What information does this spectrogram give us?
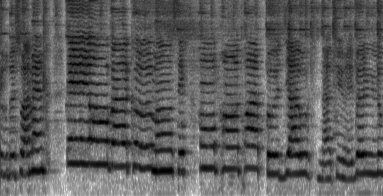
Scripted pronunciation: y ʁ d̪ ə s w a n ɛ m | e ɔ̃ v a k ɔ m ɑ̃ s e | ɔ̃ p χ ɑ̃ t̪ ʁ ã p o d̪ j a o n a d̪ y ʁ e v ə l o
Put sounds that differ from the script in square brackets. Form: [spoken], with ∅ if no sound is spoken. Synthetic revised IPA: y ʁ d̪ ə s w a [m] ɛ m | e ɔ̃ v a k ɔ m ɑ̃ s e | ɔ̃ p χ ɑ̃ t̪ ʁ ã p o d̪ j a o n a [t̪] y ʁ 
